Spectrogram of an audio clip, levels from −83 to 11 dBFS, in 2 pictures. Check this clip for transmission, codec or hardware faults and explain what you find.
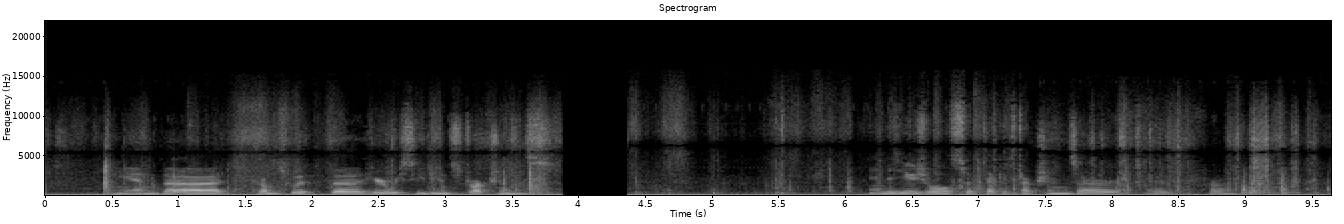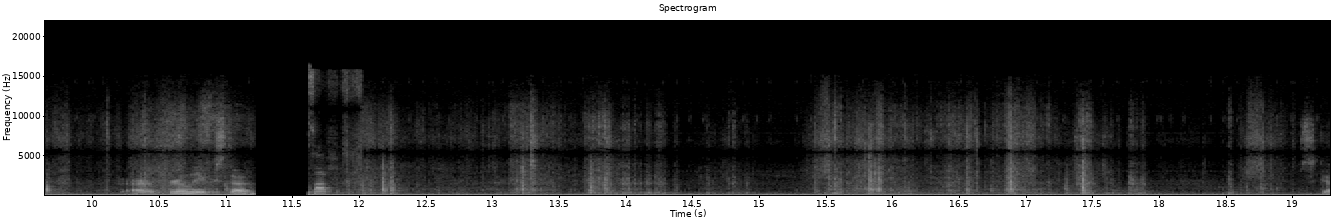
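Two delivery faults turn up twice: the audio stops dead and then rushes to catch up.

Playback stalls at 3.86 to 4.37 s (about 0.49 s) and 11.20 to 11.61 s (about 0.39 s): the output drops to silence mid-flow, likely because the player's buffer ran dry or its thread was blocked. The waveform goes flat and the spectrogram shows a blank vertical band before the sound resumes.

Catch-up at higher speed follows each stall, as the player resamples its backlog to recover lost time. From 4.37 to 7.37 s it runs at 1.15× speed, about two semitones sharp. From 11.61 to 12.00 s it runs at 2× speed, close to ten semitones up, a brief chipmunk-like burst. On a spectrogram, harmonics shift upward and events crowd together, then drop back to normal spacing.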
